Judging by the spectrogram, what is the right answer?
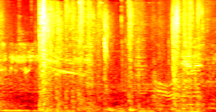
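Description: Gunfire in the video game Alpha Protocol: a few sharp, loud shots and impacts in close succession, each a sudden bright burst with crackling tails, mixed with a voice talking over the action.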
